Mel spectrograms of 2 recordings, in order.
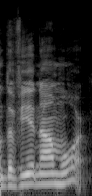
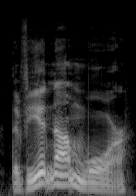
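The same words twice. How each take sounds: First: Vietnam War called out higher and louder, rising; eureka. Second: Said in the usual way. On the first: Real, not acted. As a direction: blurt the example as it comes to you. Hits on example after pause.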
